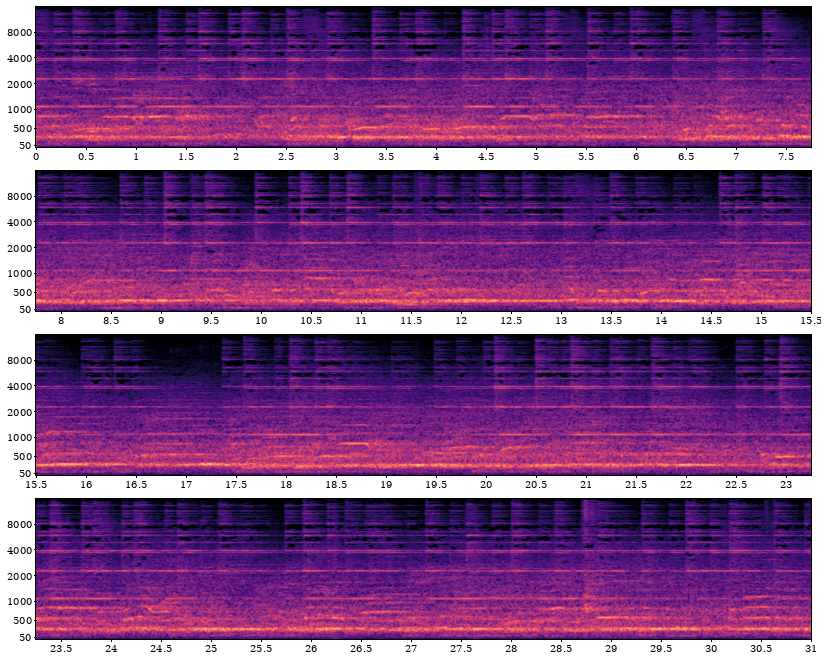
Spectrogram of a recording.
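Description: A steady drone held throughout, with a wavering melodic line, chant or reed, moving above it, as in South Indian temple music.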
